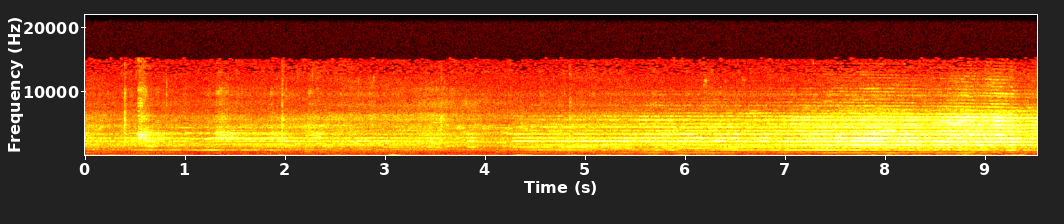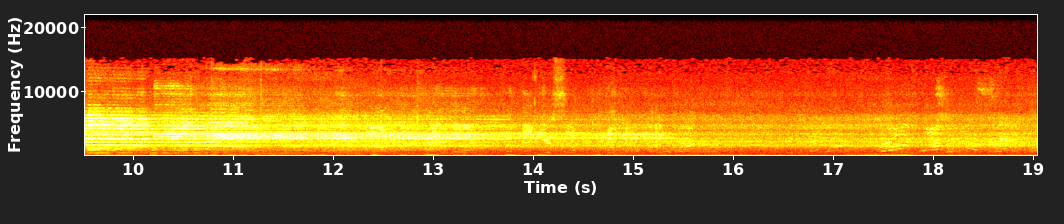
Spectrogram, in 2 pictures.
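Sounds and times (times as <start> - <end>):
sustained multi-tone vehicle horn: 0.0 - 15.6.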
